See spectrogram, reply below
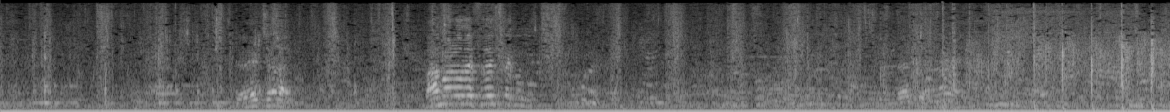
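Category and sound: crowd, applause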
